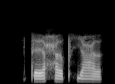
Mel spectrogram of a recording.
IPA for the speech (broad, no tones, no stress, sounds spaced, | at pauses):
t ɛ ħ ɐ pʰ i ʕ ɐ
